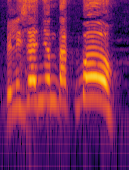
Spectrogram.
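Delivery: loud call across the yard. Real, not acted. Calling kids for next round.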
